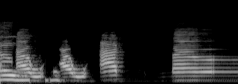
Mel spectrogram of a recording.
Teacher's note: kafnya jangan sampai mantul ya. itu bukan qof enggak qalqalah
